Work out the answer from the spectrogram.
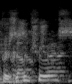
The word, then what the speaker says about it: presumptuous: next is presumptuous and presumptuous has four syllables and the next is presumptuous presumptuous as Force enables and a stressor on the second syllable stresses on that second syllable and the S almost sounds a little more like a z presumptuous presumptuous and if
